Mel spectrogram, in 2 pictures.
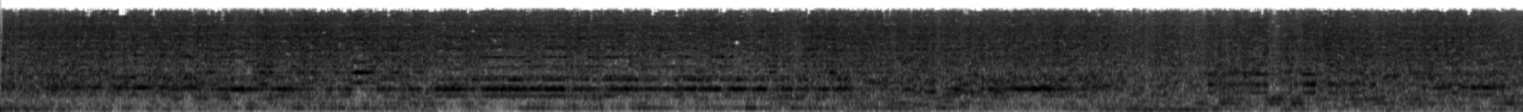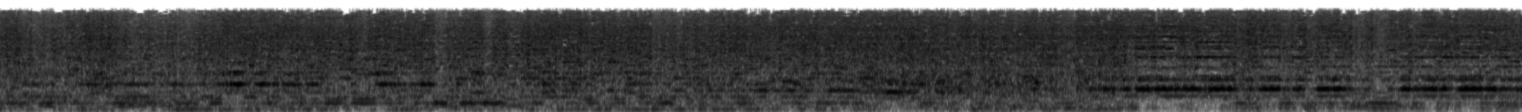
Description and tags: Insane electronic feedback
Absurd electronic feedback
